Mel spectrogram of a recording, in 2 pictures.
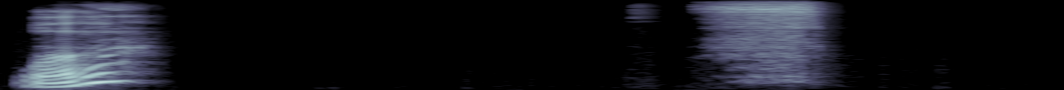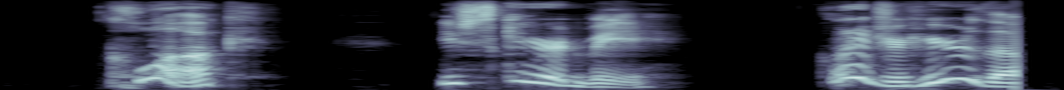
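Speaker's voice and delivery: put-on a kid relieved it's only his dog; relieved little boy.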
